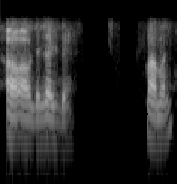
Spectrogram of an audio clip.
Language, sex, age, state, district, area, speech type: Bodo, male, 60+, Assam, Kokrajhar, rural, conversation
